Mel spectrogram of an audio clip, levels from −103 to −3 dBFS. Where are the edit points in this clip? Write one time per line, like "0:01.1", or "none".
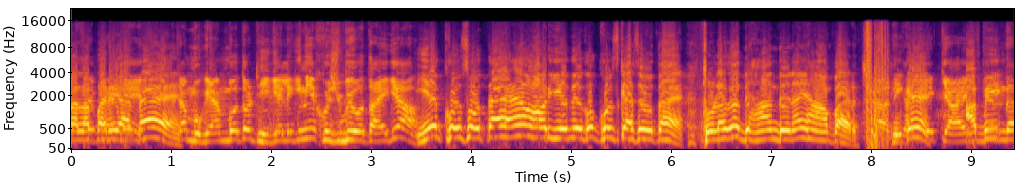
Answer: none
